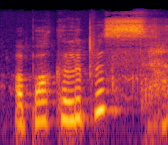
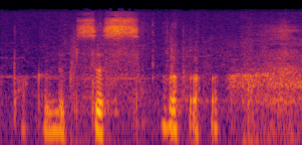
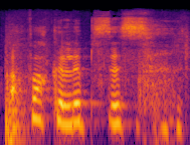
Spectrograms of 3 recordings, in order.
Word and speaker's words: Apocalypsis: cards from the tarot apocalyps and um apocalypsis okay apocalypsis tarot um and let's see what's going on I have Mis been mispronouncing that word the whole day today okay let's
